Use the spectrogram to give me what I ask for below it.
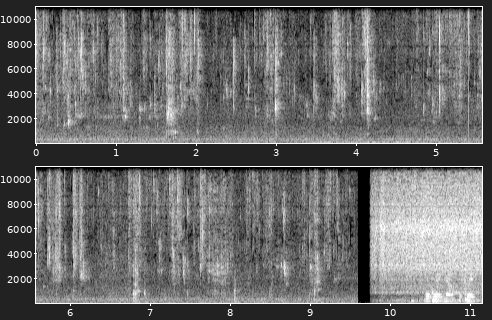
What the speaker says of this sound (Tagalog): tapon ko muna yung unang kulo. Hugasan ko siya ulit para yung kanyang amoy mawala.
